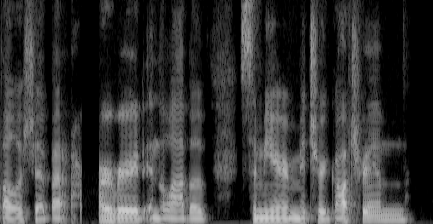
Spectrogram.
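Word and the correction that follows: Mitragotri: Mitragotry, yeah.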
